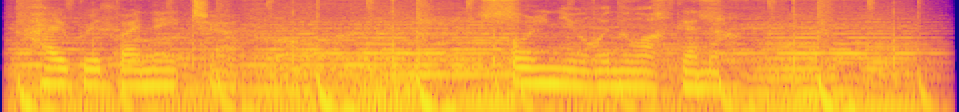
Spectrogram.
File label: PUB ENG; Renault signature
